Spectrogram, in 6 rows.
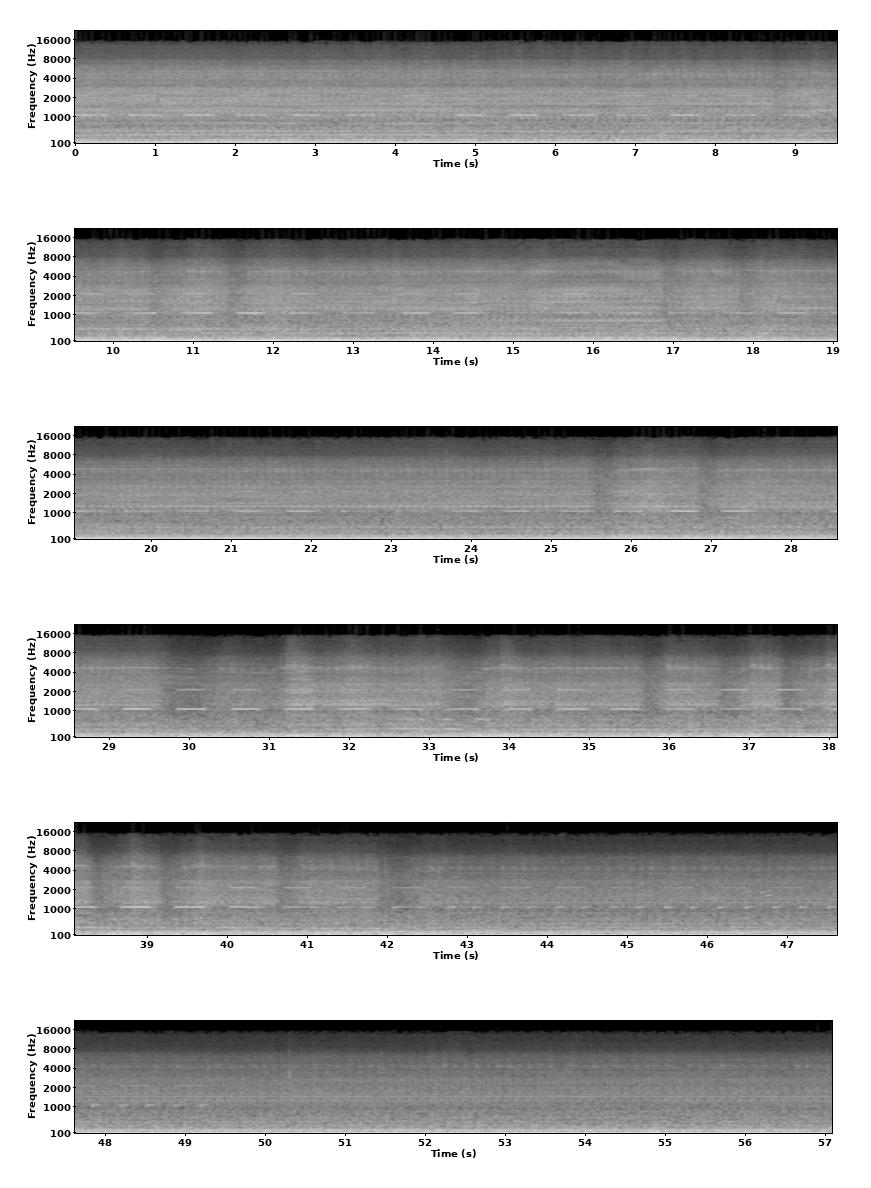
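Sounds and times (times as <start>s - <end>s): bulldozer diesel engine: 0.0s - 57.0s
backup alarm beeping: 9.5s - 17.5s.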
